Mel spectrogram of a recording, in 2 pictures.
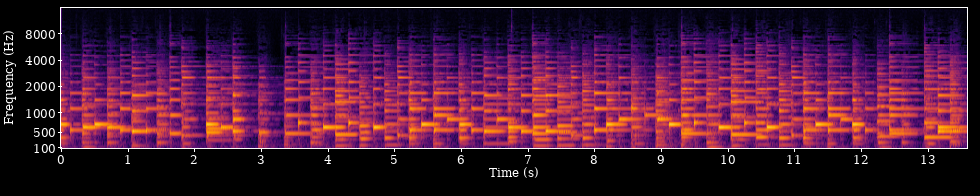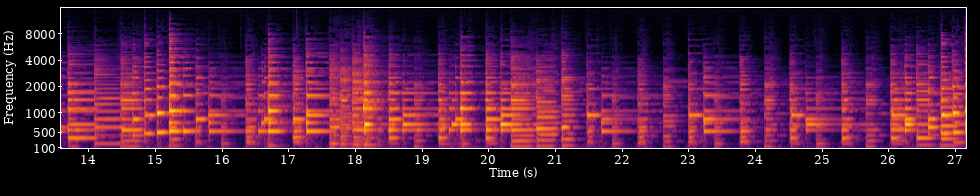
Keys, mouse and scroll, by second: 1.1 click, 2.0 click, 3.1 click, 5.1 click, 6.6-7.4 scroll, 8.9 click, 9.6 middle click, 11.5 click, 14.7 click, 15.9 click, 16.6 scroll, 20.8 click, 21.2-21.8 scroll, 22.1 scroll, 23.0 click, 24.1 click, 26.1 click, 27.0 click.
